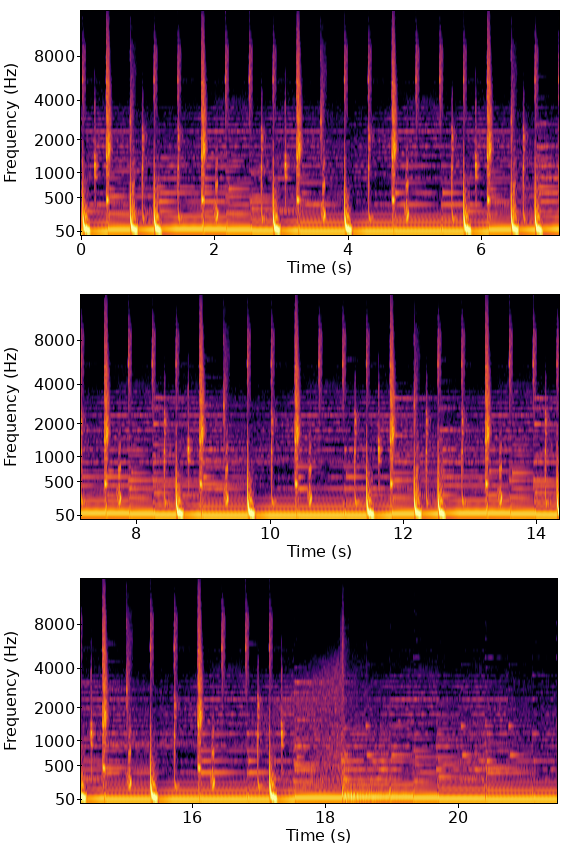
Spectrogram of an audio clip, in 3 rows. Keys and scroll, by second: 7.6 ctrl+t.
